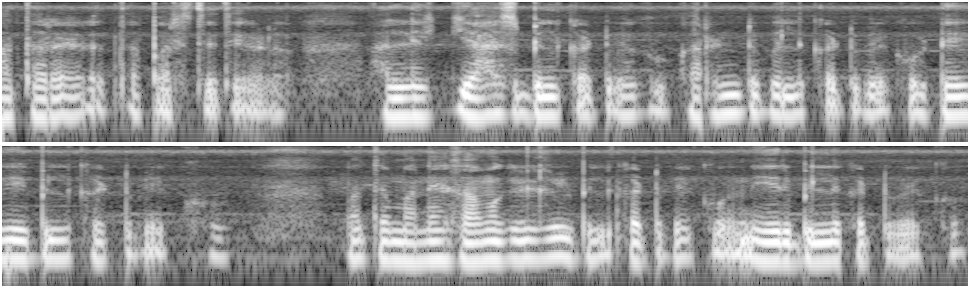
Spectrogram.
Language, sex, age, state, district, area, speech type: Kannada, male, 18-30, Karnataka, Kolar, rural, spontaneous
